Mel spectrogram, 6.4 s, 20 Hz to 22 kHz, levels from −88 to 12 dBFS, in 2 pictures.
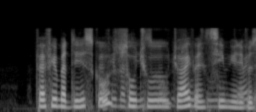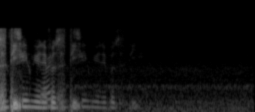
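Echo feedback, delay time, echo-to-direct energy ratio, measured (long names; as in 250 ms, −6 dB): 20%, 742 ms, −14.0 dB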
